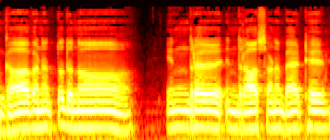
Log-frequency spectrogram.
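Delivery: slow, clear scripture reading with pauses; measured devotional santhya; slow Gurbani recitation. Shown as a demonstration. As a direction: recite line by line for students to follow. Teacher recites verse slowly.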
